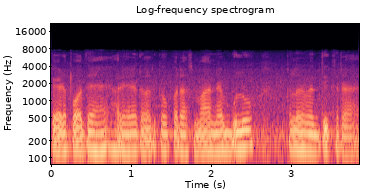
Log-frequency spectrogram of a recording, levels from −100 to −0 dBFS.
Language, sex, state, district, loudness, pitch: Hindi, male, Bihar, Darbhanga, -16 LUFS, 130 Hz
